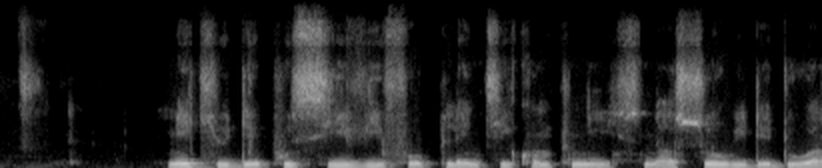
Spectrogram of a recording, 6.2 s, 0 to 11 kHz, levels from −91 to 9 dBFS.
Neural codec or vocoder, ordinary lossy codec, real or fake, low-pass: vocoder, 48 kHz, 128 mel bands, Vocos; Opus, 24 kbps; fake; 9.9 kHz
